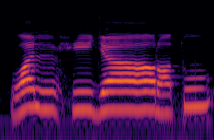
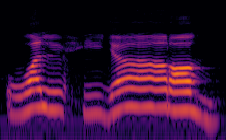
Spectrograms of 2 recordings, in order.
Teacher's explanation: کلمہ کے آخر میں اگر آپ کو گول تا نظر آتی ہے تو وہ حالت وقف میں ہا ساکن سے بدل جاتی ہے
